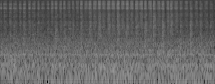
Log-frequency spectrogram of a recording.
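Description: A white pencil shades and scratches across black drawing paper resting on a flat board, using short repeated strokes. The result is a quiet, steady scratchy rubbing with a bright, papery hiss that pulses rapidly and somewhat unevenly throughout.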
